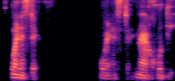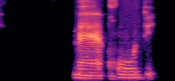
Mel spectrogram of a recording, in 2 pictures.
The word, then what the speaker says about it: mercredi: ওকে, বানানটা কিন্তু সহজ, দেখেন। মে, এম ই আর, মে, সি আর ই, খো, ডিআই। এখন বলতে পারেন কিছু তো মিললো না, কিছু মিলতেছে না বানান। এম ই আর তো ম্যার হওয়ার কথা ছিল, বাট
